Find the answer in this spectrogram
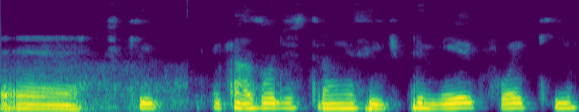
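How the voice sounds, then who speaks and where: A man speaks at a moderate pace with a medium pitch and flat, monotone intonation. Music plays in the background. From Minas Gerais, Brazil. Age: 20s. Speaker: construction worker. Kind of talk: recorded personal testimony. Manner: hesitant, repeated words.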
